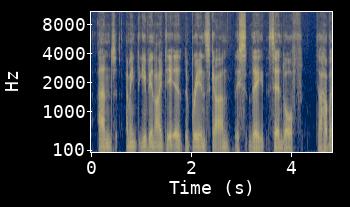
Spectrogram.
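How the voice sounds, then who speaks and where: With vocal fry and a very deep, low pitch, a man talks at a fairly quick pace and with fairly even intonation in a dry, close sound with no echo on a very clean recording with a silent background. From Ireland. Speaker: entrepreneur. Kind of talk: podcast interview. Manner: halting, with repeated words.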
